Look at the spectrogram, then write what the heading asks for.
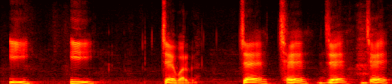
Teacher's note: तालु से बोले जाने वाले इन वर्णों को ताल्व कहा जाता है। इनके उच्चारण में जिह्वा मुख के ऊपरी चिकने भाग यानी तालु का स्पर्श करती है।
